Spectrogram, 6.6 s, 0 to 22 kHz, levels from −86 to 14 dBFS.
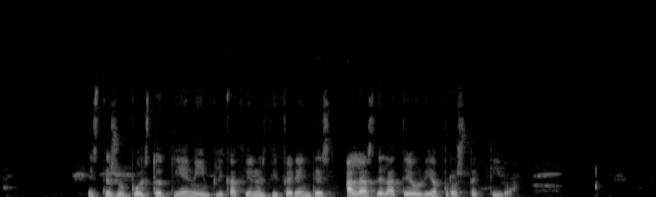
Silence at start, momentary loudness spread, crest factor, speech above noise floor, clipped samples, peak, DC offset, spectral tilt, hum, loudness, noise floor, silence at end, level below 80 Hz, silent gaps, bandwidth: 0.75 s; 14 LU; 22 dB; 57 dB; under 0.1%; -4 dBFS; under 0.1%; -6.5 dB/octave; none; -25 LUFS; -82 dBFS; 1.45 s; -72 dBFS; none; 12.5 kHz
